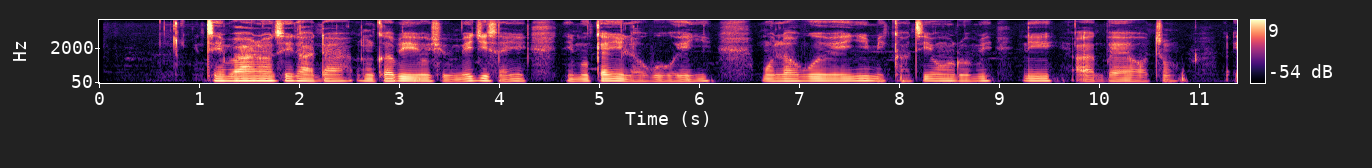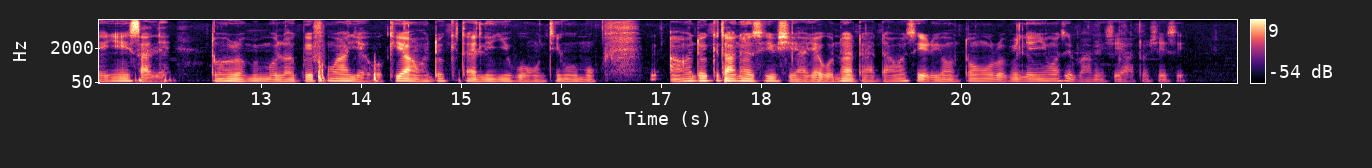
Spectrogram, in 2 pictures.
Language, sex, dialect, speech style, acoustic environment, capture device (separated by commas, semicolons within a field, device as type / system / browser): Yoruba, male, Nigeria - Nigerian Standard, relaxed, silence, mobile / Linux / Chrome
